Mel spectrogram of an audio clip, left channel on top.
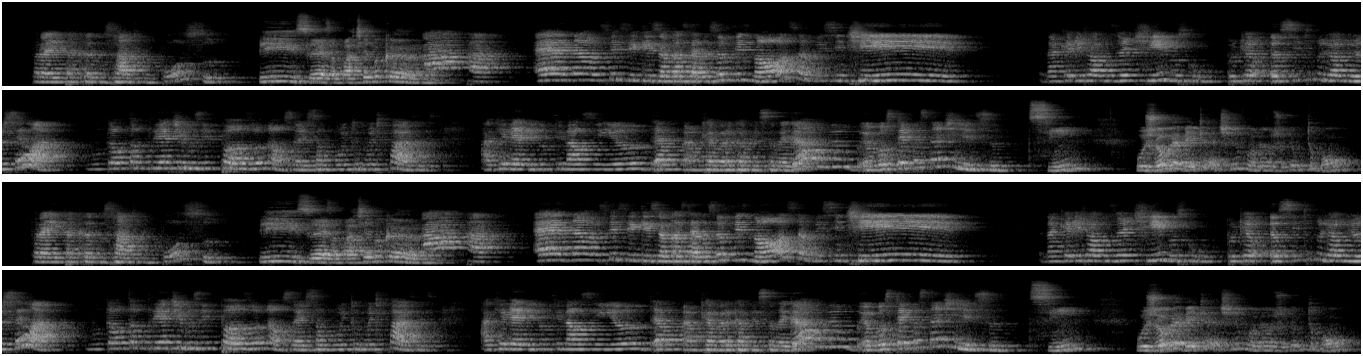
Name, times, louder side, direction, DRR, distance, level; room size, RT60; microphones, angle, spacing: voice 1, 0.3-2.2 4.2-4.8 5.3-9.6 10.4-14.0 14.4-17.9 18.4-23.6, equal, 70° right, -7 dB, 1.4 m, -30 dB
voice 2, 2.6-4.3 23.9-27.0, equal, 70° left, -1 dB, 0.8 m, -30 dB
3.3 x 3.1 x 2.5 m, 0.81 s
head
